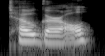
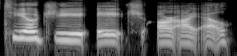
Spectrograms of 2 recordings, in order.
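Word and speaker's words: Toghrul: It sounded like you said toe girl, like Togrul. toe girl. Yeah, but it's like Togrul. It's Toghril.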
